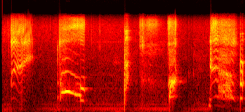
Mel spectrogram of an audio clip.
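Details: Baby laughing and babbling while having hiccups, with short, sharp catches in the voice between laughs.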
